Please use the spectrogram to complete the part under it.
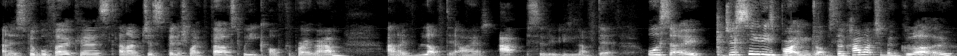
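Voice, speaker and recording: A woman in her twenties, chatting casually while doing her makeup in a get-ready-with-me vlog, rambling with lots of fillers and asides. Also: lowish voice. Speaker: fitness vlogger. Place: home, indoors. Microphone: phone camera held close.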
